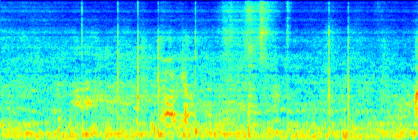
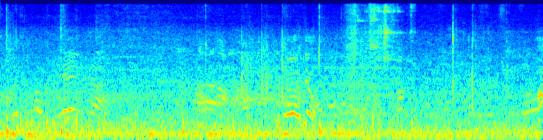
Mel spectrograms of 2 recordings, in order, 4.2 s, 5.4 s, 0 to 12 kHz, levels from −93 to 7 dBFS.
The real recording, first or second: second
